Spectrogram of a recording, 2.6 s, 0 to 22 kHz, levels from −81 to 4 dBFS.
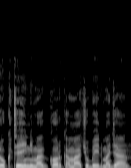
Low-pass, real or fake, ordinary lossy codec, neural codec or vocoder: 14.4 kHz; real; MP3, 64 kbps; none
